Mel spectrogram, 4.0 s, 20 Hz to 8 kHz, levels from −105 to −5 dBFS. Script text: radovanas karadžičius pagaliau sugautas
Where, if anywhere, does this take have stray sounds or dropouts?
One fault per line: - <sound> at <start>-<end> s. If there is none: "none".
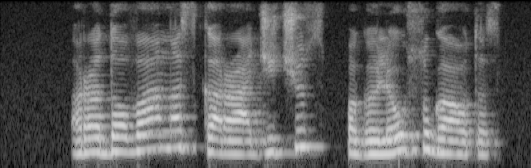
none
